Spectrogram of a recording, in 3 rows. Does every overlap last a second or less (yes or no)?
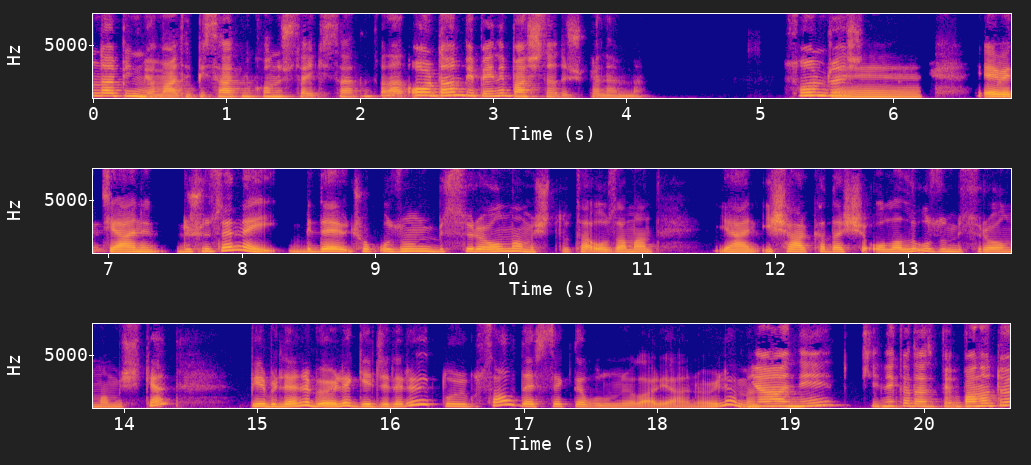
yes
